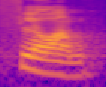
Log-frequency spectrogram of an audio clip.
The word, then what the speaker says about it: phloem: call them phloem bundles so the pronunciation is phloem phloem phloem bundles the spelling is p h l o e m phloem okay number three in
